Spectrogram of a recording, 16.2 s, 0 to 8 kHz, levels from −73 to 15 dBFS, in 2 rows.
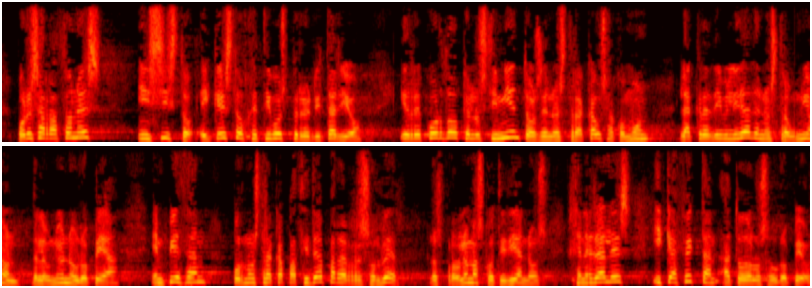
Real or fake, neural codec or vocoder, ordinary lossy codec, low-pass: real; none; none; none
